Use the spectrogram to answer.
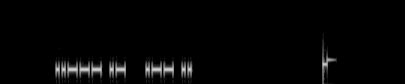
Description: Morse code, heard as a keyed tone, about 40 wpm, 700 Hz. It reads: 2A WI
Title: Field Day Exchanges - 40wpm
